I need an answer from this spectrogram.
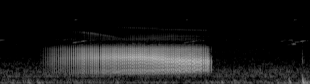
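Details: At Hollins University, a pickerel frog gives a single rasping, snore-like call lasting under two seconds.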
